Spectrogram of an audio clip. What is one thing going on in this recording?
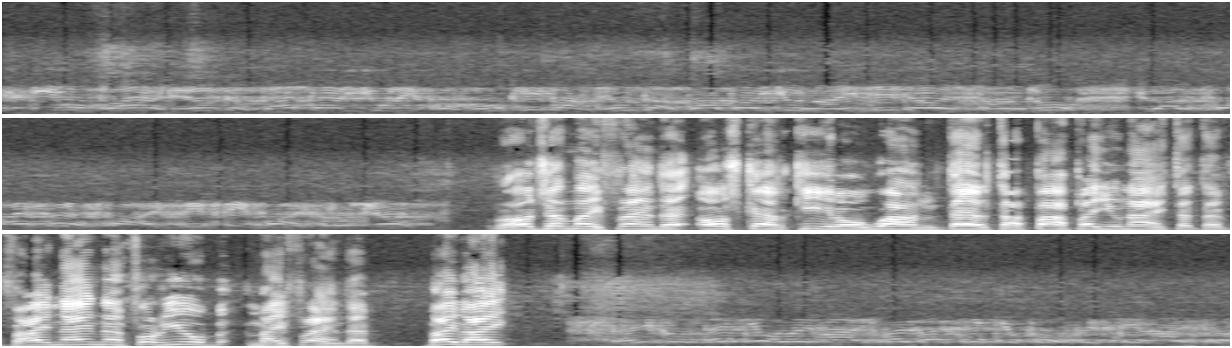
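A voice speaks over a radio loudspeaker, thin and crackly.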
